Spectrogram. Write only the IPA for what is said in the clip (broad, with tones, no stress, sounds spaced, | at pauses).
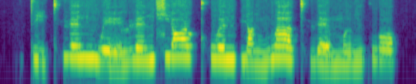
t̪ ḭ˨˩ t̪ʰ ɥ ɛ˥ n m w ḛ˨˩ ɪ̯ l ɥ ɛ˧˥ n ɕ j ɑ˥ ʊ̯ kʰ w ə˥ n p j ɑ˨ ŋ n̪ w ä˥˩ t̪ʰ ɥ ɛ̰˨˩ m ɤ˧˥ ŋ k w ɔ˧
